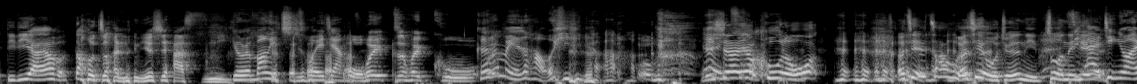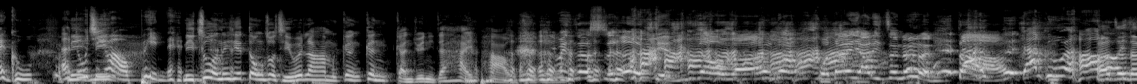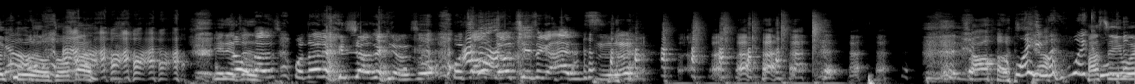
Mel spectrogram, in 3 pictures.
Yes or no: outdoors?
no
